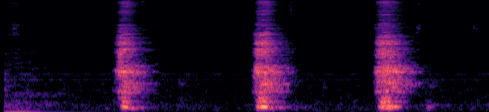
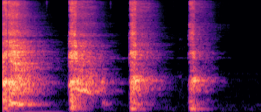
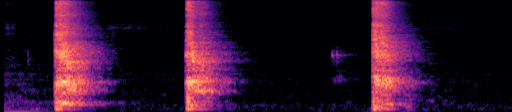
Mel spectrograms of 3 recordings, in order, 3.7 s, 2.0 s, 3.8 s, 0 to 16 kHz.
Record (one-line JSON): {"exhalation_length": "3.7 s", "exhalation_amplitude": 13405, "exhalation_signal_mean_std_ratio": 0.34, "cough_length": "2.0 s", "cough_amplitude": 32768, "cough_signal_mean_std_ratio": 0.49, "three_cough_length": "3.8 s", "three_cough_amplitude": 32768, "three_cough_signal_mean_std_ratio": 0.33, "survey_phase": "alpha (2021-03-01 to 2021-08-12)", "age": "18-44", "gender": "Female", "wearing_mask": "No", "symptom_none": true, "smoker_status": "Never smoked", "respiratory_condition_asthma": false, "respiratory_condition_other": false, "recruitment_source": "REACT", "submission_delay": "1 day", "covid_test_result": "Negative", "covid_test_method": "RT-qPCR"}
